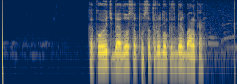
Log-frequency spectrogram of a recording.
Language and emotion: Russian, neutral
